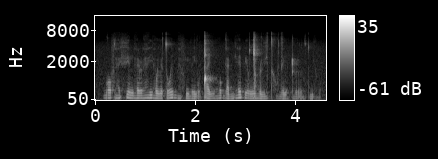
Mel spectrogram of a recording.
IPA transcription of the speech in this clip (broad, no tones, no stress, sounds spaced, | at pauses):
ɡ o f ɾ ɛ̤ fʲ ɛ n ɛ̤ i̯ ɭ ɛ̤ j ɛ̤ u̯ lʲ o t u i̯ b ɛ̤ f mʲ o̤ i̯ j u ǃ ɛ ʎ o̤ u̯ ɡ ɛ bʲ ɛ̤ i̯ pʲ o u̯ ŋ͡ǀ o̤ ɭ vʲ ɛ̤ t x ṳ d ɪ j ɛ̤ ʈ o̤ ɭ r ṳ t bʲ o̤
